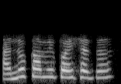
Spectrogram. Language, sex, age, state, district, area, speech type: Marathi, female, 18-30, Maharashtra, Wardha, rural, conversation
